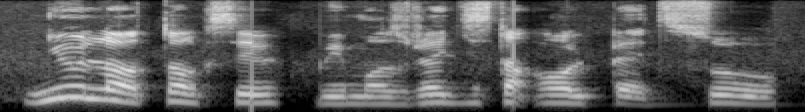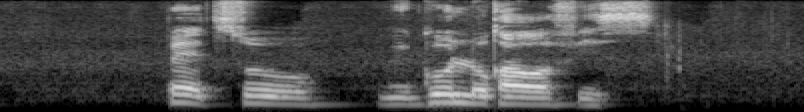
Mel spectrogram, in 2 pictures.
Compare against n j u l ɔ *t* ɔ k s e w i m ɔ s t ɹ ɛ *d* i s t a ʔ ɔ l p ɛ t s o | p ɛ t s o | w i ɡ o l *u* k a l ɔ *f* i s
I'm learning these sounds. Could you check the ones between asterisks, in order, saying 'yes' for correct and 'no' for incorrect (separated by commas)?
yes, no, no, yes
